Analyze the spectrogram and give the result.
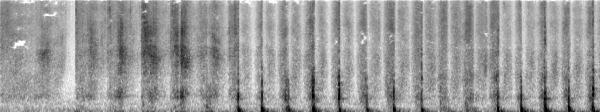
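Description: A wooden spoon is pushed into pale yellow, crunchy lemon sherbet shaved ice in a paper cup and scraped up through it. Soft rubbing scrapes at first give way to a quick, fairly steady series of crisp, short crunches, roughly three per second, each with a bright icy edge.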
